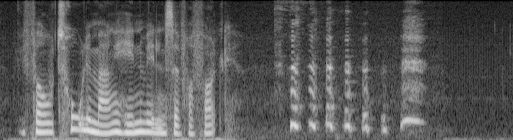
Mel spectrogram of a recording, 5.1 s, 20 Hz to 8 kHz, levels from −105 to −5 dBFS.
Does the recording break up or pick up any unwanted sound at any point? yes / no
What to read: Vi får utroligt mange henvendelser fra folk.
yes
